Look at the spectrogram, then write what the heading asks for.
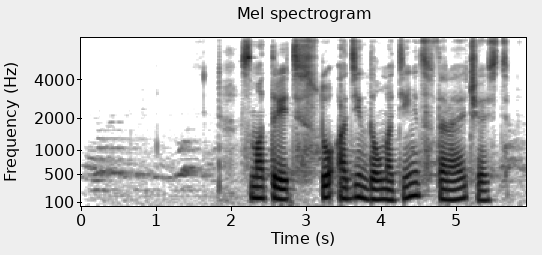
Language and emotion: Russian, neutral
